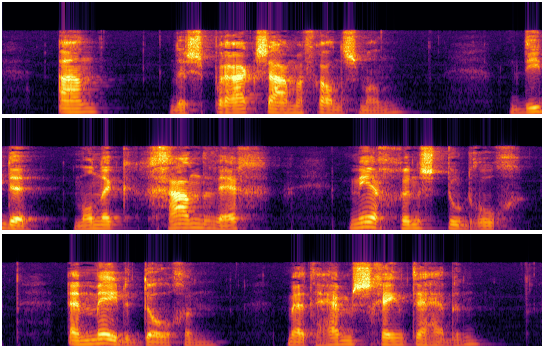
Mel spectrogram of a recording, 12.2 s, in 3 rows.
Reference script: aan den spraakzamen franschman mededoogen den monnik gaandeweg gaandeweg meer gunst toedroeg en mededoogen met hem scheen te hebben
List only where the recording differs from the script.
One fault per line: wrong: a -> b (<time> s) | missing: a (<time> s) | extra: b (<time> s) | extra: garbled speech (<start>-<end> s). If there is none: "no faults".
wrong: mededoogen -> die (3.8 s)
missing: gaandeweg (6.1 s)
